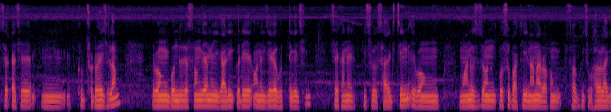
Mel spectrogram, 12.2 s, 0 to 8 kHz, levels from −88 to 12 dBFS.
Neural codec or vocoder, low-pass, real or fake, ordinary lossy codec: none; 7.2 kHz; real; none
